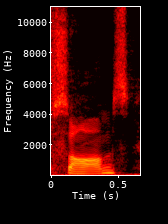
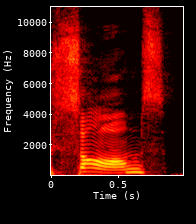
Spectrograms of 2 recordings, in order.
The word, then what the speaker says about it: Psalm: When pronouncing and referencing the book of Psalms, you need to remember that you're referencing a hymn book. Therefore, you don't say, turn to Psalms 23. No, it's Psalm 23, or the 23rd Psalm.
